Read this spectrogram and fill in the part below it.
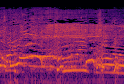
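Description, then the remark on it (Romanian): A baby cries loudly after being dropped and rolling to the hearth, a continuous wavering wail that rises and falls in pitch across the whole stretch with no pauses. “Uite, l-a scăpat pe copil.”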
